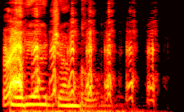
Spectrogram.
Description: cartoon evil grandma laughter

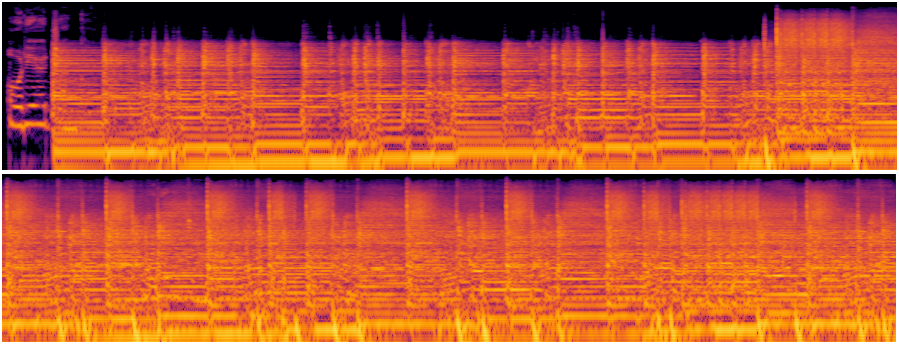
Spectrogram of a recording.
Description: motivation rock background

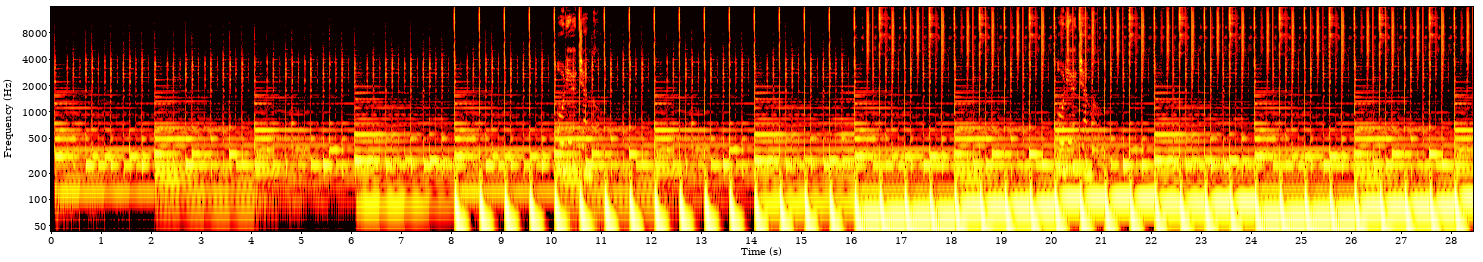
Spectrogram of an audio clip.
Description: presentation background

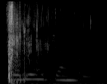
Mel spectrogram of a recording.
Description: fleshy blood spill

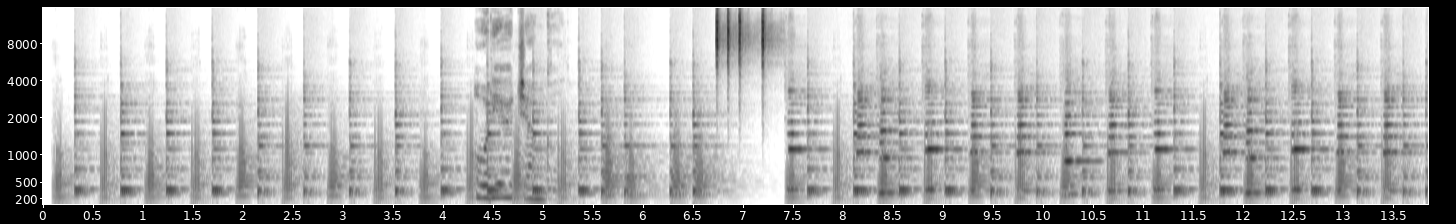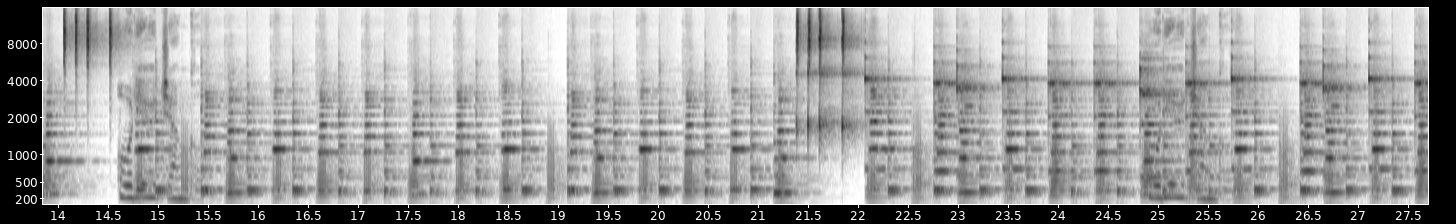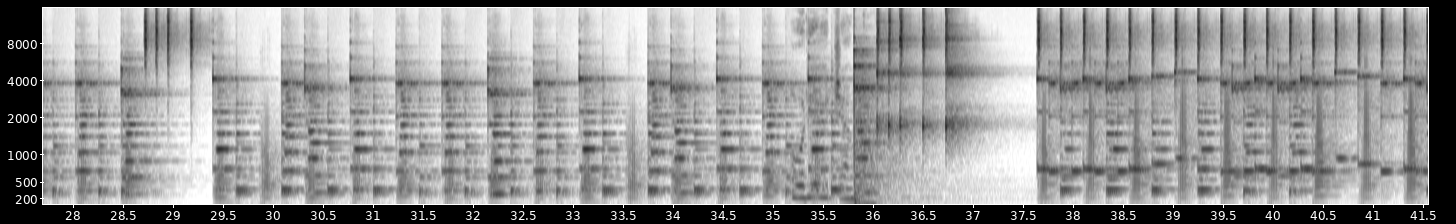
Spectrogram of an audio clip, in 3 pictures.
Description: funny chase scene

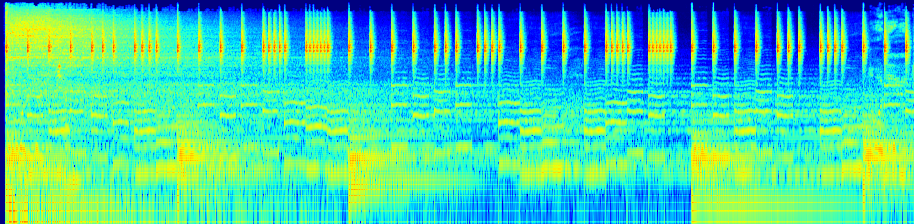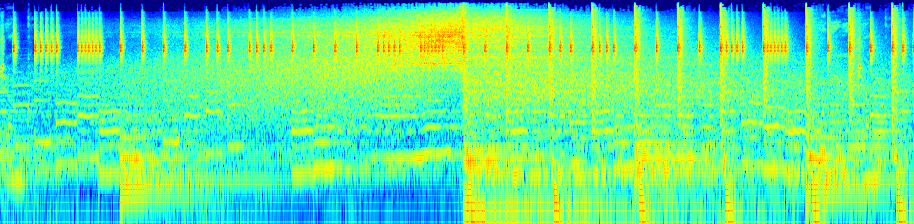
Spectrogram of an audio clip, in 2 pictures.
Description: future bass

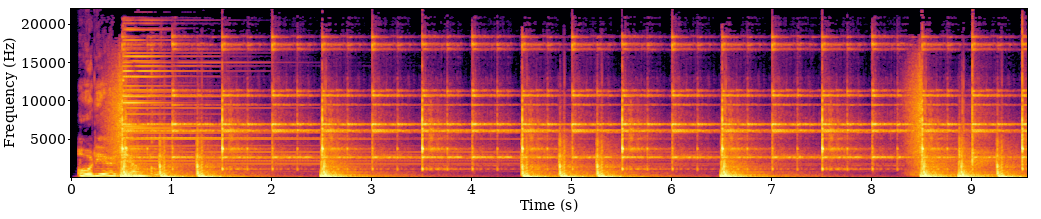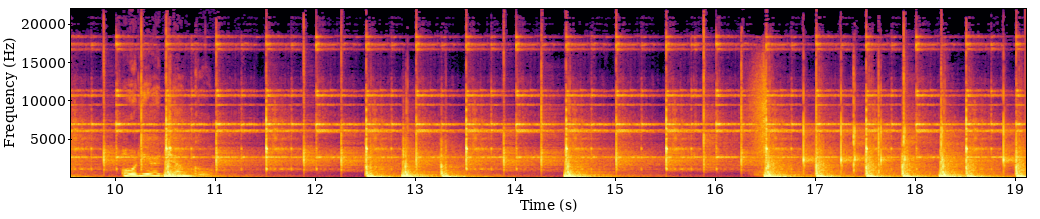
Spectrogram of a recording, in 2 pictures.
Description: christmas percussion countdown; bluewhalemusic

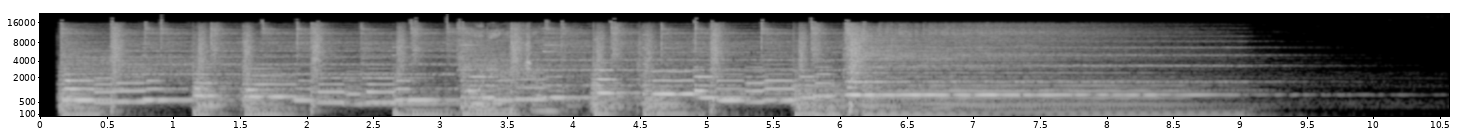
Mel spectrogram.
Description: jazzy sitcom stinger transition

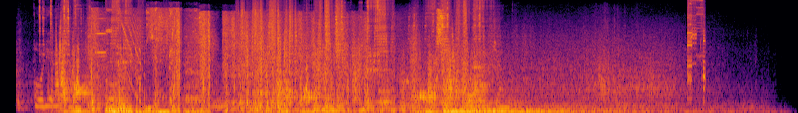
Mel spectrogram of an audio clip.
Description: glitch intro logo

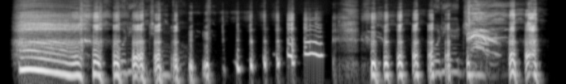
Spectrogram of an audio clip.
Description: happy man laughs

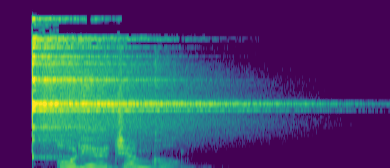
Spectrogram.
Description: bells sound; ib music

